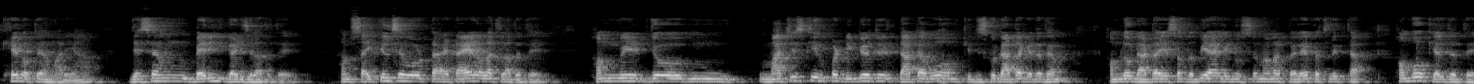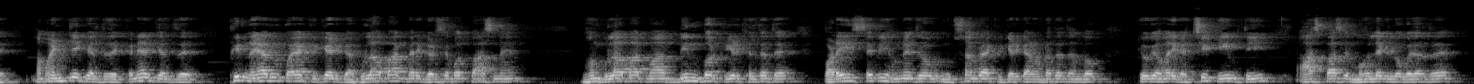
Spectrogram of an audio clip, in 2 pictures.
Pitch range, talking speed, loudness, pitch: 120-140 Hz, 235 wpm, -21 LUFS, 130 Hz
